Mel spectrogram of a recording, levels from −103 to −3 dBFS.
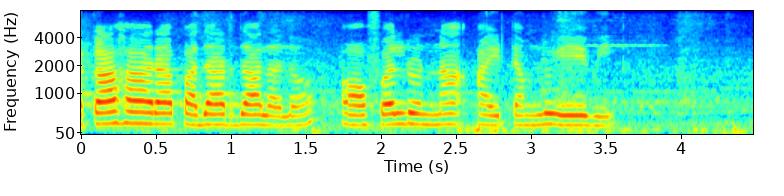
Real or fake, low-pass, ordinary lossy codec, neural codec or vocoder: real; none; none; none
